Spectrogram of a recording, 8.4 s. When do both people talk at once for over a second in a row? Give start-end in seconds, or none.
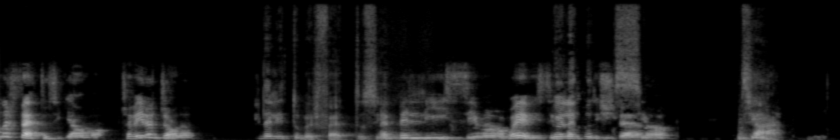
5.5-6.7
